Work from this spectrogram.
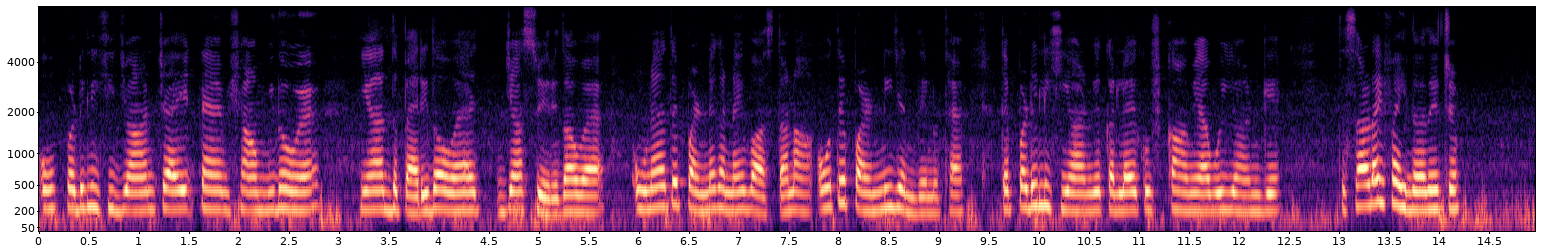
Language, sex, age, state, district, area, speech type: Dogri, female, 30-45, Jammu and Kashmir, Samba, urban, spontaneous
